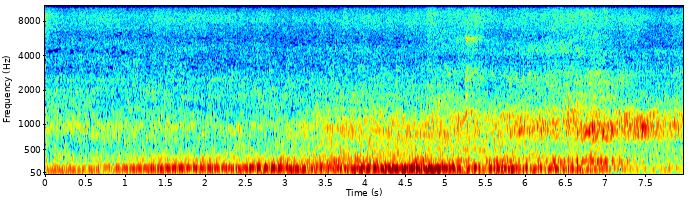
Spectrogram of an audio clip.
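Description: A car's engine running close by, growing louder to a peak about halfway through and then fading away.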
